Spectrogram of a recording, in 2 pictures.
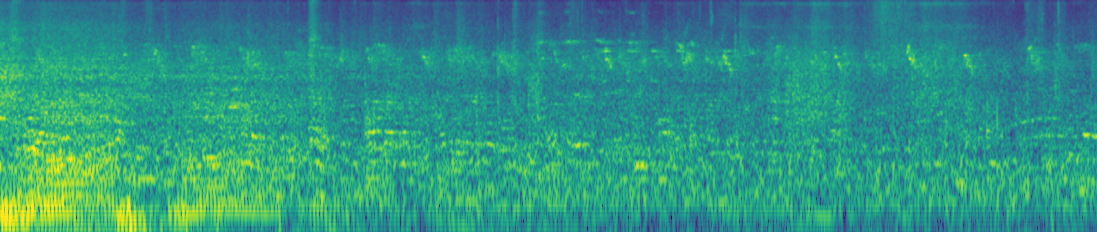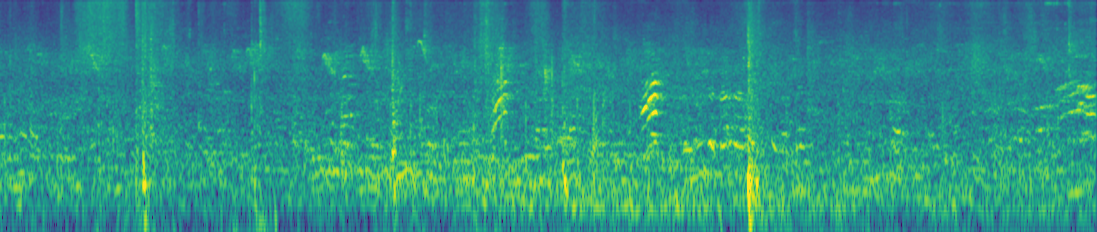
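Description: Footsteps walk on paving stones outdoors.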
